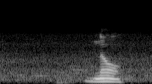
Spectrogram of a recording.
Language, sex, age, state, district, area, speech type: Hindi, male, 30-45, Madhya Pradesh, Harda, urban, read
